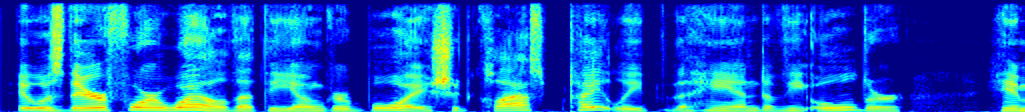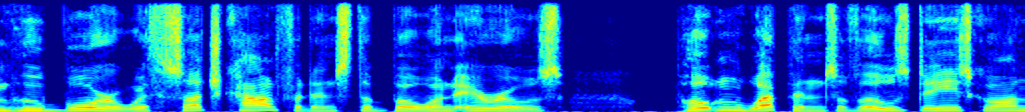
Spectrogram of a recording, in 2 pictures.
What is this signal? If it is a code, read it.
Speech in English. There is no code.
